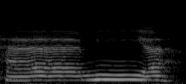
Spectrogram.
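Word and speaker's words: حَامِيَةٌ: And then hamiyah. Also, when I stop, it's going to be pronounced a ha. And then when I connect, I'm going to pronounce it a ta with a tanween above. Why do we have this meme?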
